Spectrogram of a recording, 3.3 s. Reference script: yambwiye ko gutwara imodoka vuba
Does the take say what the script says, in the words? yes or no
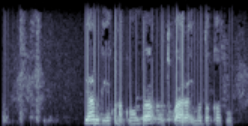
no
